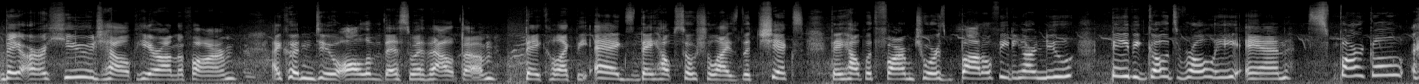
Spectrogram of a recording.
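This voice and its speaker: Over noticeable background noise, a woman with an American accent speaks at a fairly slow pace in a high pitch, her intonation lively. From Rhode Island. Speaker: farm vlogger. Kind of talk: casual vlog talk.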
